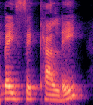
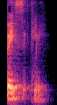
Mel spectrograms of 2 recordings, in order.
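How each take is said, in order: First: It is said with four syllables. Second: It is said with three syllables. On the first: The speaker calls it wrong. "We don't say basically" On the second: The speaker calls it right. "three syllables. ... we just say basically"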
